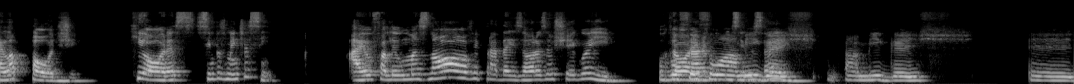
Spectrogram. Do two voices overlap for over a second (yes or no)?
yes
